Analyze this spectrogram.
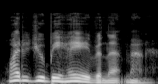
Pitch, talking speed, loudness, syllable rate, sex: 120 Hz, 265 wpm, -14 LUFS, 7.0 syllables/s, male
